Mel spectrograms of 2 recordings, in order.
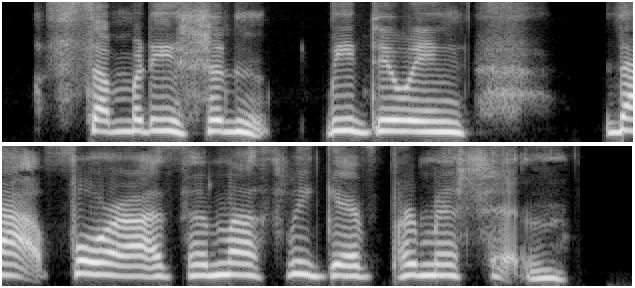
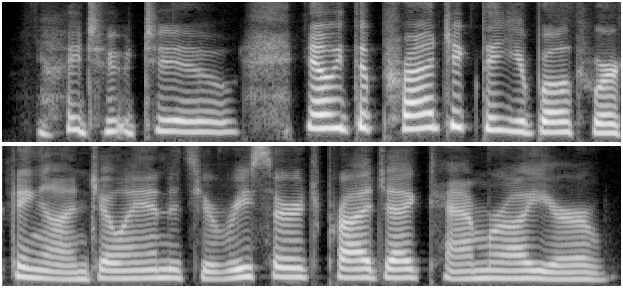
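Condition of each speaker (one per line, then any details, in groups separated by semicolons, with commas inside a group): Cerebral palsy; present from birth
No condition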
